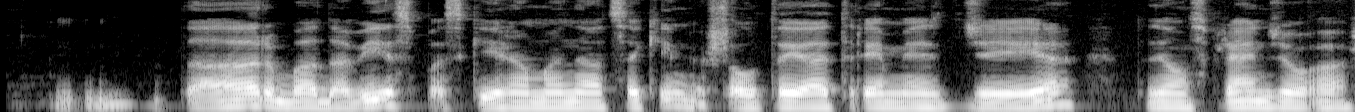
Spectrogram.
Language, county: Lithuanian, Kaunas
